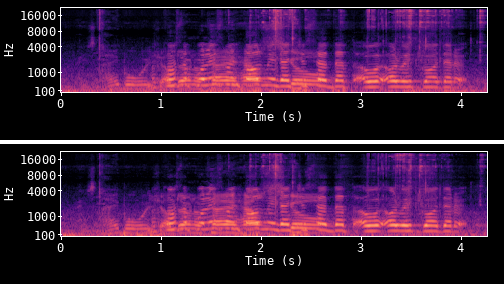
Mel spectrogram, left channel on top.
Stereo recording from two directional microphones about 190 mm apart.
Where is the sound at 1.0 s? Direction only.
30° right (ahead or behind).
